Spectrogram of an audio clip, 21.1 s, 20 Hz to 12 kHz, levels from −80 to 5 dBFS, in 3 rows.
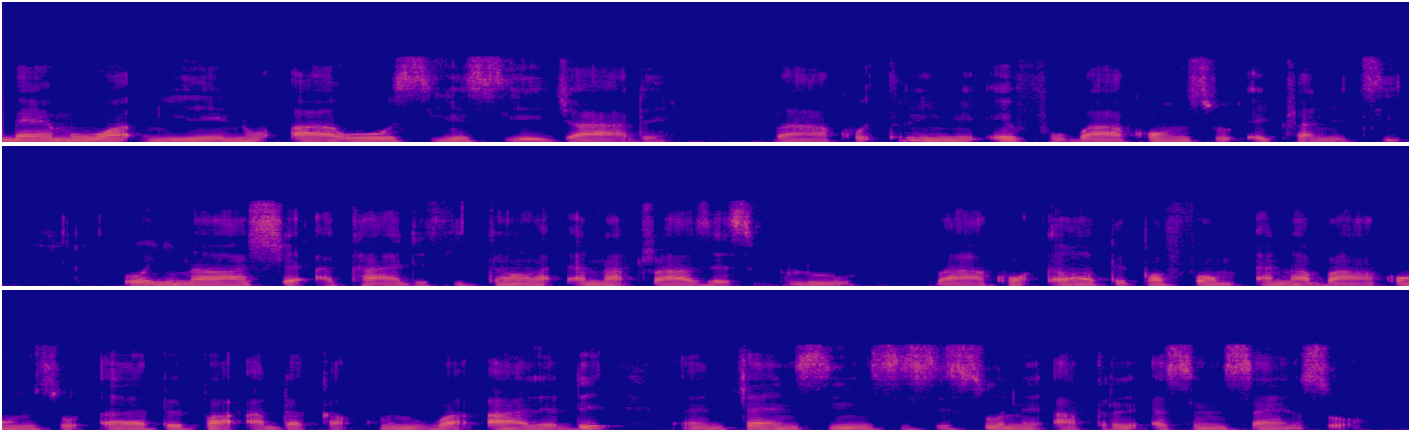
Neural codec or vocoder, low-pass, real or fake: codec, 16 kHz, 4.8 kbps, FACodec; 7.2 kHz; fake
